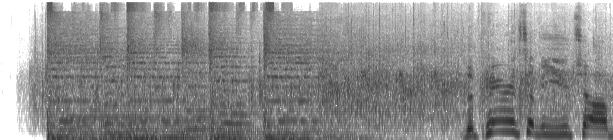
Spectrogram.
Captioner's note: audience applauds; upbeat music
